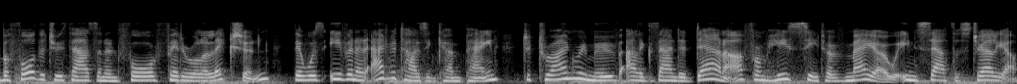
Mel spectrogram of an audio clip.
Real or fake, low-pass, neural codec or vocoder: real; 7.2 kHz; none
